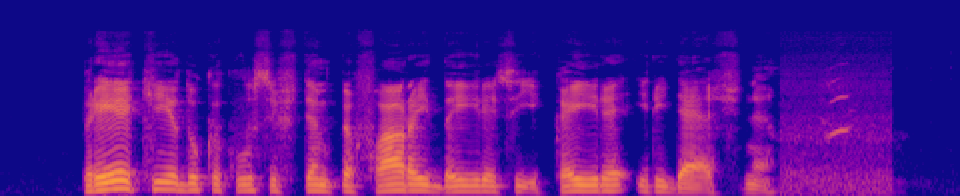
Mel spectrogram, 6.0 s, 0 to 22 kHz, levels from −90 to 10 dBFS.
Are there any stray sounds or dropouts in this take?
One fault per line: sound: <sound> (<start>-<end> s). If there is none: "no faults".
sound: squeak (5.1-5.5 s)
